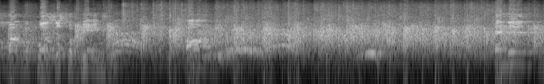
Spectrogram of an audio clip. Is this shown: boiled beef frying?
no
